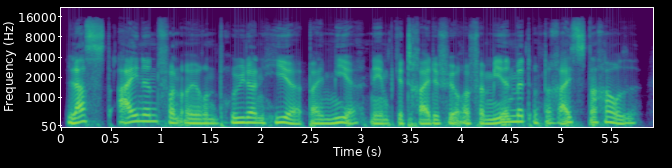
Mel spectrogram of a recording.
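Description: A man voicing a stern Egyptian ruler who tests his brothers, read aloud slowly and firmly in a gravelly voice. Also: a little high, darkish tone, dry recording, studio quality, exaggerated voice.

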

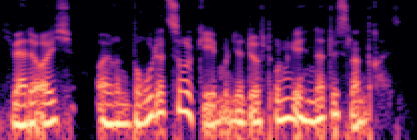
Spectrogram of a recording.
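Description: A man voicing a stern Egyptian ruler who tests his brothers, read aloud slowly and firmly in a gravelly voice. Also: fairly high pitch, warm tone, no echo, clean studio sound, exaggerated voice.

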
